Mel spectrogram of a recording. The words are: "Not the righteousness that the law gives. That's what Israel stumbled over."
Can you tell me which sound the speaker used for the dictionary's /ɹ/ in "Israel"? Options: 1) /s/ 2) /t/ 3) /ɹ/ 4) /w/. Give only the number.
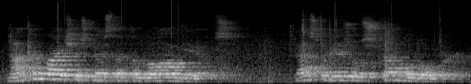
4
